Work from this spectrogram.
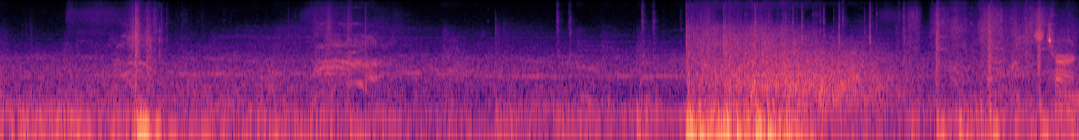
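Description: Gunfire in the video game Captain Blood, sharp shots among game combat noise with a burst of dense blasting in the second half, over faint grunts and voices.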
